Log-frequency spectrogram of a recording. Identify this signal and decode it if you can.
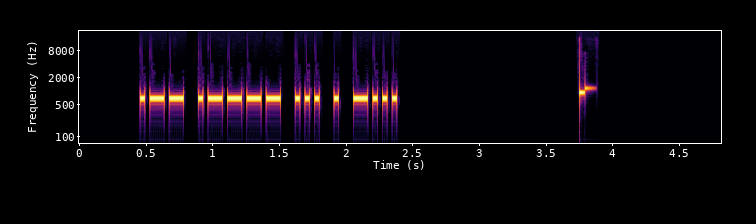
Morse code, heard as a keyed tone, about 30 wpm, 700 Hz. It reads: W1SEB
